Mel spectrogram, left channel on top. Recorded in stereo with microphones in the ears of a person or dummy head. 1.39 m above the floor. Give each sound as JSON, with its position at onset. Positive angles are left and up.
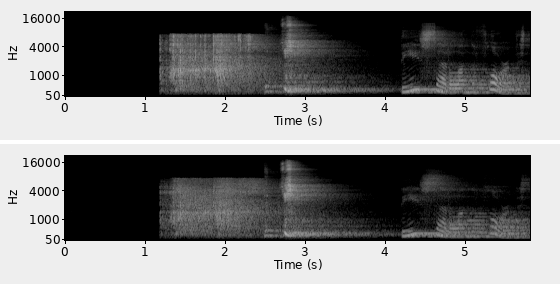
{"t": 1.2, "sound": "crumpling", "side_deg": 65, "distance_m": 1.1}
{"t": 2.5, "sound": "a sneeze", "side_deg": -15, "distance_m": 0.9}
{"t": 4.2, "sound": "a woman speaking", "side_deg": 25, "distance_m": 0.7}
